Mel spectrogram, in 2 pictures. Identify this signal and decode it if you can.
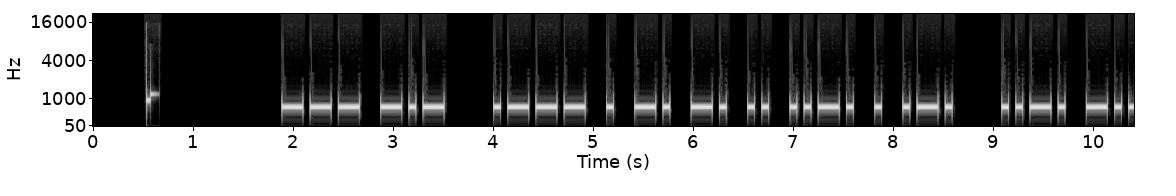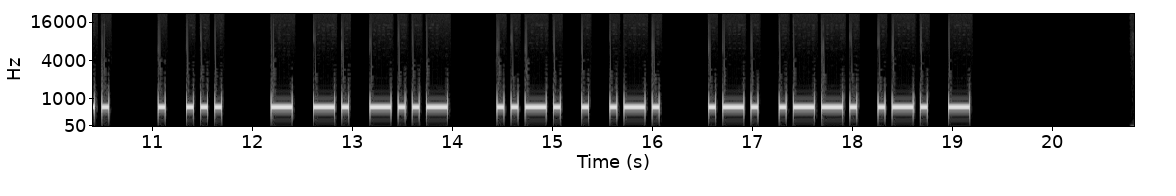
Morse code, heard as a keyed tone, about 17 wpm, 700 Hz. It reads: OK JENNIFER FB ES TNX FER RPRT
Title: Practice QSO - Exchange 2 - Info - 17wpm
